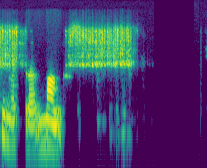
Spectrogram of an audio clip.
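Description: A sewing machine whirs steadily.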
